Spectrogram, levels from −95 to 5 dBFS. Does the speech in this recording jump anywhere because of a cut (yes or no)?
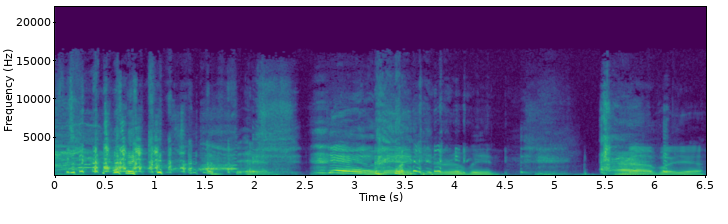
no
